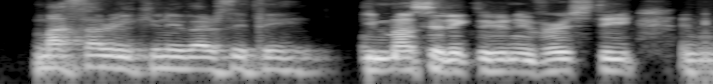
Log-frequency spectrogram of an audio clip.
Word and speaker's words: Masaryk: He's assistant professor at the University of, how do I pronounce it correctly? Masaryk University.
